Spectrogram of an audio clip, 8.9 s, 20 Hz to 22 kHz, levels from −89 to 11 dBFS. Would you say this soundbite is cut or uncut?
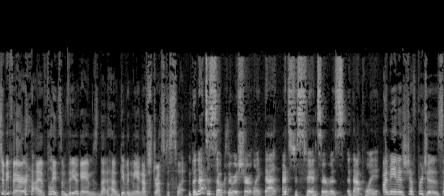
uncut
